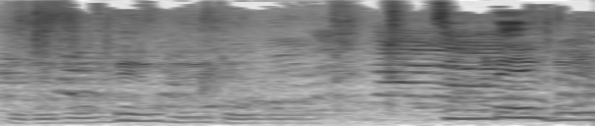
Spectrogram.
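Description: A man's voice chanting in long, held notes.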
